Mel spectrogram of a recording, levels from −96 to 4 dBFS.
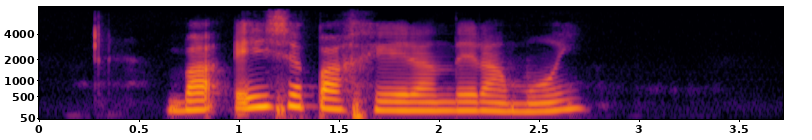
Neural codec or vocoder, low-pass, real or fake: autoencoder, 48 kHz, 32 numbers a frame, DAC-VAE, trained on Japanese speech; 7.2 kHz; fake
